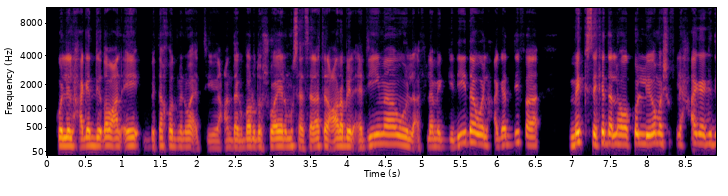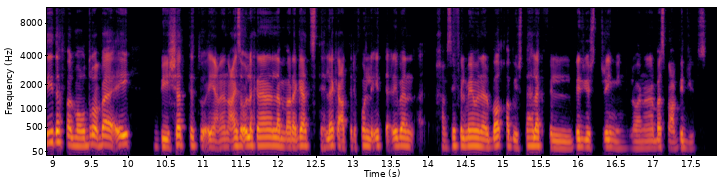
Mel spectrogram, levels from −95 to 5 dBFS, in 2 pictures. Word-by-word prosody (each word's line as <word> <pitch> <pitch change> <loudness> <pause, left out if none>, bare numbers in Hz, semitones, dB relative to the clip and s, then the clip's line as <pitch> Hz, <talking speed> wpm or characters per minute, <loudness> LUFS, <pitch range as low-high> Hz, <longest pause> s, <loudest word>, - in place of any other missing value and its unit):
كُلّ 145 0 +8
الحاجات 140 0 +4
دي 140 0 +2
طبعًا 140 -1 +2
إيه 140 +1 +1
بتاخد 135 +2 -3
من 130 - -6
وقتي، 115 -3 -6
عندك 120 0 -3
برضه 130 +2 +1
شوية 135 +1 +4
المسلسلات 135 -1 -1
العربي 135 0 +3
القديمة، 170 +8 +1
والأفلام 140 -4 -1
الجديدة، 125 - +1
والحاجات 155 -2 +1
دي، 190 +5 -6
فmix 170 - +1
كده، 390 - +5
اللي 170 - +2
هو 165 -1 +4
كل 175 +2 +2
يوم 175 +3 +6
أشوف 180 - -5
لي 165 - -4
حاجة 180 +1 -1
جديدة، 180 +5 +2
فالموضوع 155 -4 -1
بقى 160 +2 +1
إيه 345 -5 +3 0.3
بيشتِّت، 140 +4 -2
و - - -3
يعني 120 0 -3
أنا 125 - -7
عايز 140 +1 -1
أقول 140 - +5
لك 145 - -1
إن 150 - +2
أنا 145 -1 +1
لمّا 130 -2 -2
راجعت 140 +2 0
استهلاكي 140 +1 -4
على - - -2
التليفون، 145 - -6
لقيت 140 +2 -4
تقريبًا 140 -2 -2 0.3
50% 140 +4 -3
من 140 -2 +1
الباقة 140 +4 -1
بيُستهلك 140 +4 -3
في - - -7
الفيديو 110 +3 -4
streaming، 120 -2 -7
اللي 110 - -17
هو - - -9
إن 105 - -12
أنا 110 +1 -8
باسمع 115 -3 -5
videos 105 -1 -13
140 Hz, 200 wpm, -24 LUFS, 125-155 Hz, 0.3 s, كُلّ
